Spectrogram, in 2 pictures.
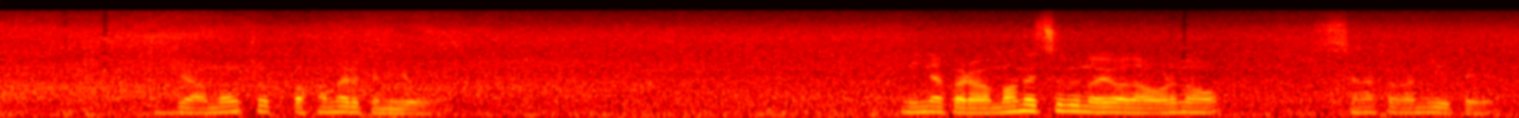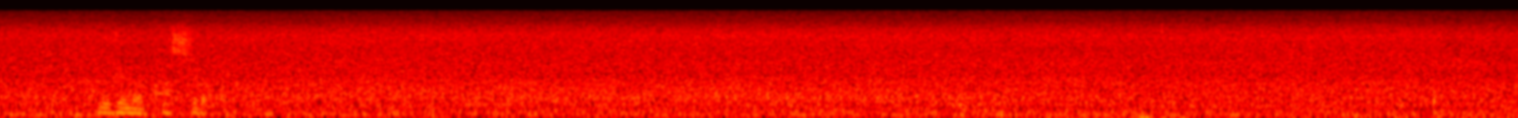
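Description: A shallow stream trickles steadily over rocks.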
